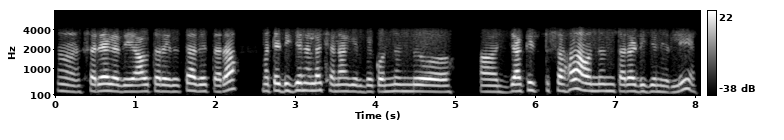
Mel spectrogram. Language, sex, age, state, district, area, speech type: Kannada, female, 18-30, Karnataka, Vijayanagara, rural, conversation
